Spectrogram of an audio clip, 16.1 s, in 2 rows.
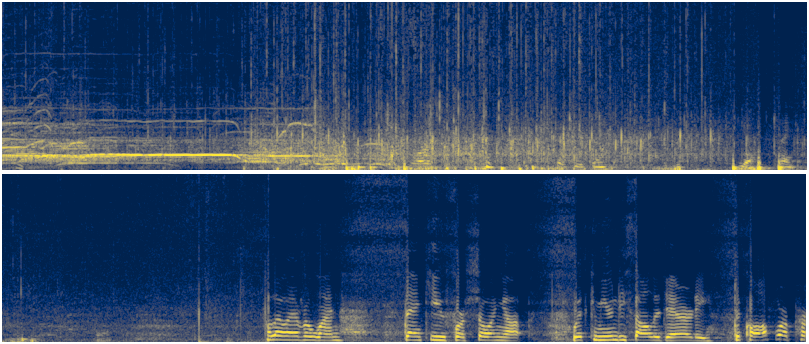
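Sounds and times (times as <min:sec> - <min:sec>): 
crowd applause and cheering: 0:00.0 - 0:08.3
speech: 0:11.0 - 0:16.0.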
